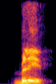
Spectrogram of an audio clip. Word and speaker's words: Bleu: We're gonna take him out one by boy, and I, you have to say it a certain way because he's French. Yung Bleu. Can you say it like that, Drew? Blue, not blue, blue. Blue, like blue cheese.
